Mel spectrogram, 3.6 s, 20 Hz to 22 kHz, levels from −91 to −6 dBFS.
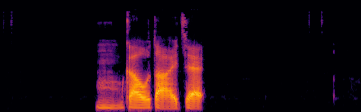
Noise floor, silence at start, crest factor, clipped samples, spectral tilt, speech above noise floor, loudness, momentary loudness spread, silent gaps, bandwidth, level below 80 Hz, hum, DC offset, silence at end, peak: -86 dBFS; 0.95 s; 22 dB; under 0.1%; -4.5 dB/octave; 65 dB; -21 LUFS; 18 LU; none; 15 kHz; -74 dBFS; none; under 0.1%; 1.6 s; -4 dBFS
